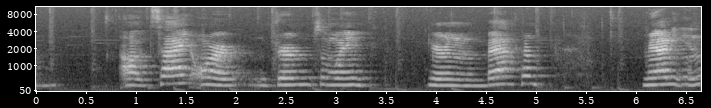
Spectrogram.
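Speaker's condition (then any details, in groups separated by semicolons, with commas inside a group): Cerebral palsy, spastic quadriplegic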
